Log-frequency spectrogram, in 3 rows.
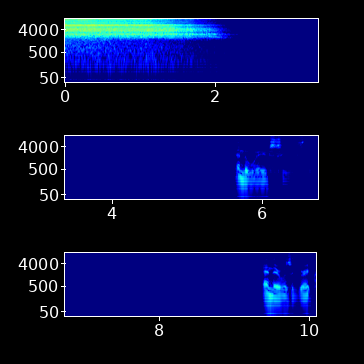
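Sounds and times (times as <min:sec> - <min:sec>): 
person making a shushing sound: 0:00.0 - 0:02.2
speech: 0:05.7 - 0:06.6, 0:09.4 - 0:10.0.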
